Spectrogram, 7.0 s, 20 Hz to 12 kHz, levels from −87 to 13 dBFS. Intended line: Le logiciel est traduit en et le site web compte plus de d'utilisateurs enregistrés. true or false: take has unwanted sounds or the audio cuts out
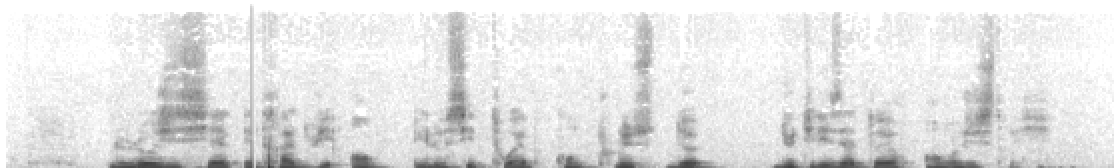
true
